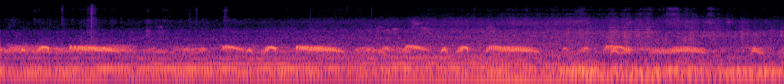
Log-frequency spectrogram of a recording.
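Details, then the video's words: Spotted dove, Thailand type, kept for breeding, delivering a long series of repeated mellow coos, short notes alternating with longer drawn ones, over a persistent low-frequency hum. "Cu gáy thailand sinh sản"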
